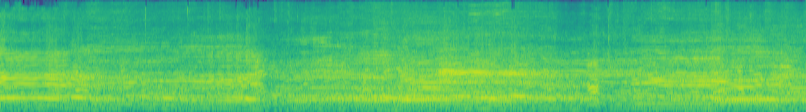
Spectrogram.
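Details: Lowing of Sahiwal cattle amid a market crowd where a farmer from Cox's Bazar, Bangladesh, buys a bull calf: sustained, harmonic moos from several animals overlap, with brief breaks, under steady human chatter.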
